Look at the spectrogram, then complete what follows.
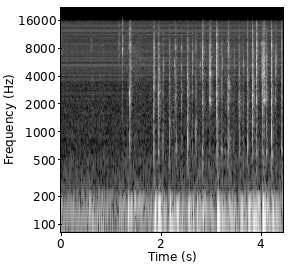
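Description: Typing on a computer keyboard: a quick, irregular run of key clicks starting about a second in, over a low steady hum.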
